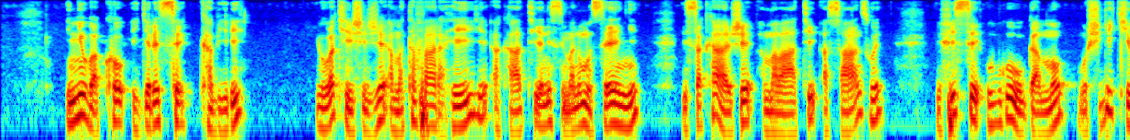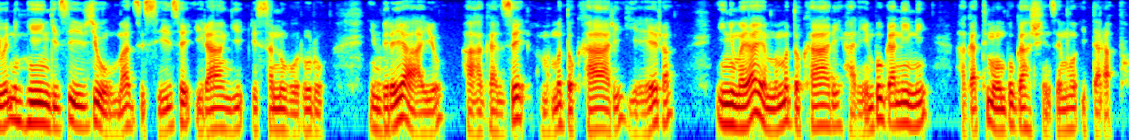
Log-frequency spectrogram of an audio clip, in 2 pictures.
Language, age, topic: Rundi, 25-35, education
